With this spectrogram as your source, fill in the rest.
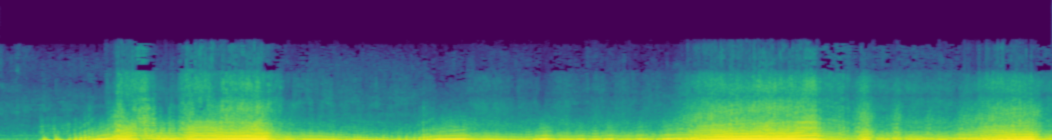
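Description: A dirt bike engine revs up and down as the bike races along.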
